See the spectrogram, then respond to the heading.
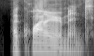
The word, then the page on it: acquirement: American English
